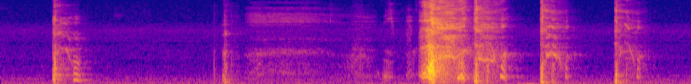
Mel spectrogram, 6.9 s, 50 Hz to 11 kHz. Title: 11 - coughing with a new microphone, some nose blowing sometimes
